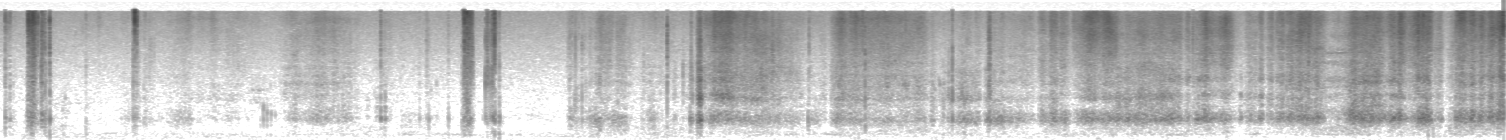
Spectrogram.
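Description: Long nails tap and scratch the cover and page edges of a blue glitter-covered notebook. Sharp, separate clicky taps come in the first few seconds, then give way to denser, continuous scratchy rustling with a papery crackle. The sound stays quiet throughout.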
